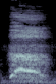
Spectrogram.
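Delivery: sharp high intake of breath; real astonished gasp. Real, not acted. Reader seeing the devil card, gasping. Startled by the cards.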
